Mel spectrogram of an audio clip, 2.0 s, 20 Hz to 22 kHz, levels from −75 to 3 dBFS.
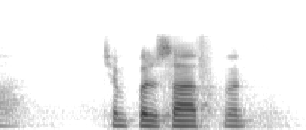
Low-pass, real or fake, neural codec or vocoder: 7.2 kHz; fake; codec, 16 kHz, about 1 kbps, DyCAST, with the encoder's durations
